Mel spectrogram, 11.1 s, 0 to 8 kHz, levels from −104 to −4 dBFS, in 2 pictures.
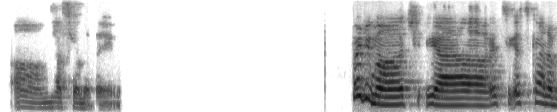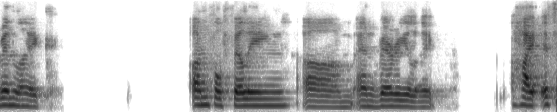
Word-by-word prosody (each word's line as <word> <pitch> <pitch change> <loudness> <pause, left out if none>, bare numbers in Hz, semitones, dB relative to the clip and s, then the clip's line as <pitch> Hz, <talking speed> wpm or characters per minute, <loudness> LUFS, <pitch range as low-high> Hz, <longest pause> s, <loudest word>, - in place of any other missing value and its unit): um, 130 -3 -12
that 130 - -10
sorta - - -10
thing. - - -13 2.3
Pretty 420 -2 +4
much, 210 -1 +5
yeah, 190 -3 +4
it's 220 +2 -6
it's 250 +1 -5
kinda 250 -6 0
been 195 -1 +1
like 170 -3 -6 1.3
unfulfilling, 180 -2 -1
um, 145 -2 -7
and 160 -2 -5
very, 165 -1 -1
like, 145 -1 -7 0.8
high 195 -2 +4
it's 205 - -2
185 Hz, 100 wpm, -22 LUFS, 160-205 Hz, 2.3 s, much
